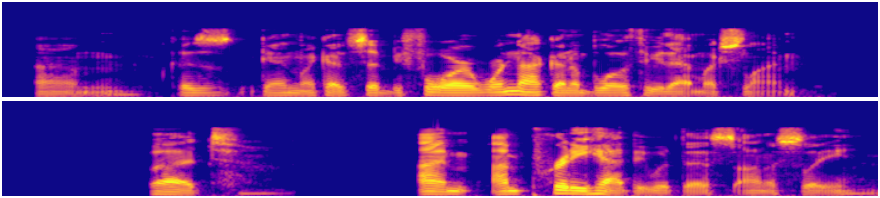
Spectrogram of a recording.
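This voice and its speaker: Using lively intonation and some vocal fry, a man with a fairly low pitch talks at a moderate pace, broken by long, frequent pauses. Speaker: gaming video creator. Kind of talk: gameplay commentary. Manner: hesitant, many fillers.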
